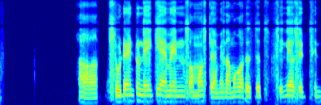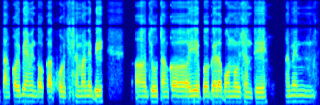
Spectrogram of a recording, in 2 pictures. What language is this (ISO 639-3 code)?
ori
